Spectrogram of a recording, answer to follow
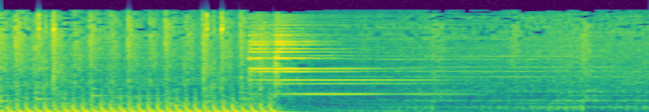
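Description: Background music with a fast, pulsing bass line that stops just before two seconds in, followed by a single bell-like ding that rings out and fades away: a subscribe-button bell sound effect.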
